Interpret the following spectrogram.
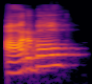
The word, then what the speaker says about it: audible: which sounds like a super fast D. And then be sure to end with that bull. And to do that again, you know, move the tongue from that U to the L so the sound at the end sounds long enough.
